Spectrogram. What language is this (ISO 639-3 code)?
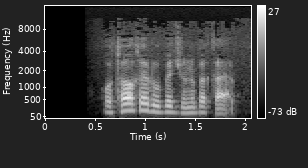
fas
